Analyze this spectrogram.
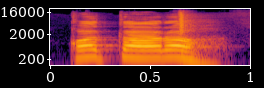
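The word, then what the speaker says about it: قترة: Kita ganti semuanya dengan ha di ujung-ujungnya ya. Maka ini diganti dengan ha. Tun dengan ha. Gobaroh, gobarotun kita ganti dengan ha. Kalau diwakafkan. Qatarotun kita ganti dengan ha. Terakhir al-fajaratu kita ganti dengan ha. Ini pemirsa cara bacanya ya.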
